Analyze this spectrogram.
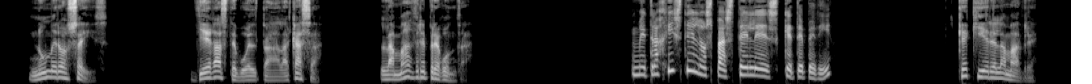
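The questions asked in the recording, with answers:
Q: ¿Qué quiere la madre?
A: los pasteles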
